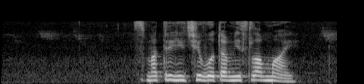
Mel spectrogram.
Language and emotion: Russian, angry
